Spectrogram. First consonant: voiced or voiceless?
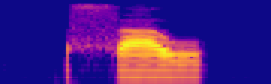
voiceless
